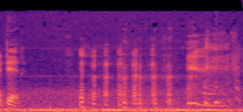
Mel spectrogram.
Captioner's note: both laughing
